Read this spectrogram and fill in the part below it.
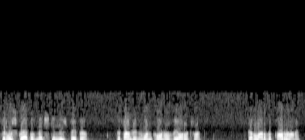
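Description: An actor playing a grave, businesslike American Ranger captain in a 1950s radio drama, with a clipped, sober delivery. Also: male voice, mid-range voice, expressive, fast talker, slightly rough. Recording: tinny narrow 1950s radio recording.

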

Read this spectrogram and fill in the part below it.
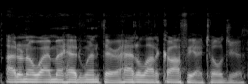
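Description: A man's voice: lowish voice, fairly even intonation, racing. A man co-hosting a comedy podcast, chatting casually in a dry, hesitant way.

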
